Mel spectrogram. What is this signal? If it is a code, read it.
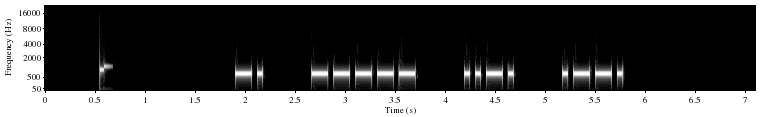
Morse code, heard as a keyed tone, about 22 wpm, spaced as for 13 wpm, 700 Hz. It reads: N0FP
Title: USA Call Signs - 4 Characters - 3x Character Spacing - 22wpm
